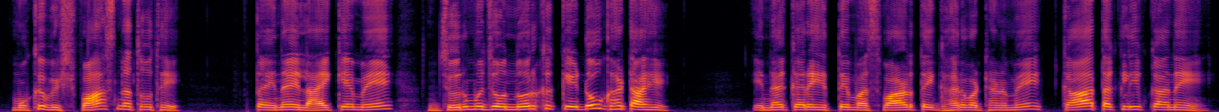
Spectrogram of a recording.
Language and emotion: Sindhi, surprised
